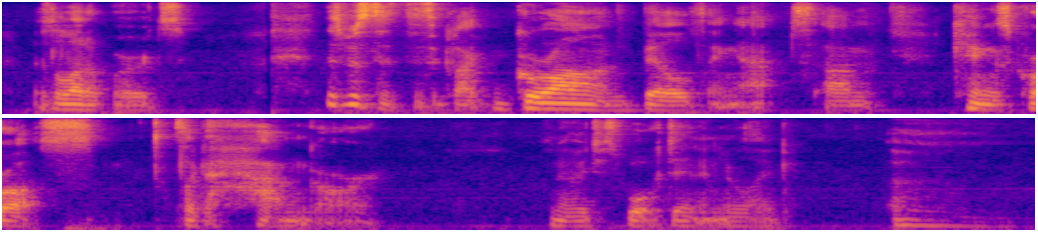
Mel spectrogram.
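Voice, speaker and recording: Long, frequent pauses break up a man's speech. His pace is moderate. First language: not English. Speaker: aspiring actor vlogger. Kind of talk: casual vlog storytelling.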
